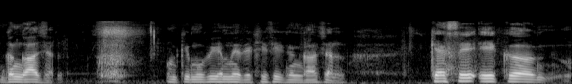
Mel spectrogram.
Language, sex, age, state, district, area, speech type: Hindi, male, 30-45, Bihar, Muzaffarpur, rural, spontaneous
